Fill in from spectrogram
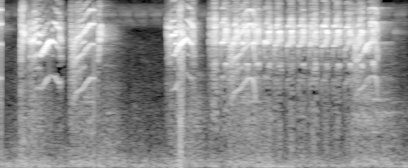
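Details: Lure call of a female Brown-throated sunbird (sogok ontong) summoning males, from Lumajang: two short high squeaky phrases, a pause, then a long fast series of sharp repeated twittering notes.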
